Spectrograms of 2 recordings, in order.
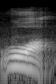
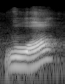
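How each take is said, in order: First: The pitch dips low and comes back up. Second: The pitch rises from mid to high. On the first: "Bốn âm ta đọc thế" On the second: "Bốn âm ta đọc thế"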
